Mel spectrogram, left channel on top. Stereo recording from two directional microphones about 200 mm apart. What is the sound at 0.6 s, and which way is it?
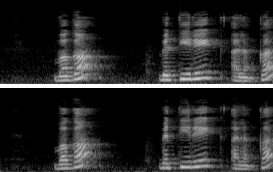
A woman's voice, 40° right (ahead or behind).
